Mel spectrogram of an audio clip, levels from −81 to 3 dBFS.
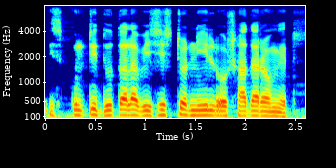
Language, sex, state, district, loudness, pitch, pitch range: Bengali, male, West Bengal, Cooch Behar, -15 LUFS, 130 Hz, 120-140 Hz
